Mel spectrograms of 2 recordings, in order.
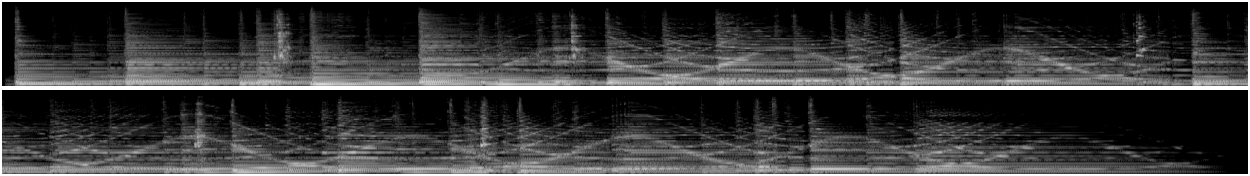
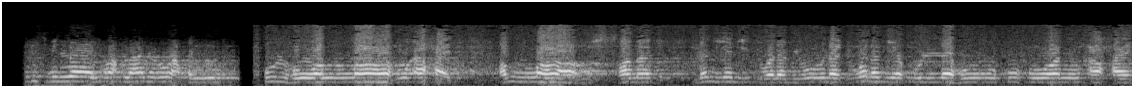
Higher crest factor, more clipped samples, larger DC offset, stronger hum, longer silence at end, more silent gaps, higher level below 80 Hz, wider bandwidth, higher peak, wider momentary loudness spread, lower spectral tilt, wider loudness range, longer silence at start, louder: about the same, 16 dB vs 14 dB; neither; second, under 0.1% vs 0.2%; neither; first, 0.65 s vs 0 s; second, none vs 2.43-2.47 s; about the same, -54 dBFS vs -50 dBFS; first, 15 kHz vs 7.4 kHz; second, -6 dBFS vs -2 dBFS; about the same, 10 LU vs 12 LU; first, -6.5 dB/octave vs -2 dB/octave; about the same, 6 LU vs 4 LU; about the same, 0.15 s vs 0.25 s; second, -23 LUFS vs -16 LUFS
